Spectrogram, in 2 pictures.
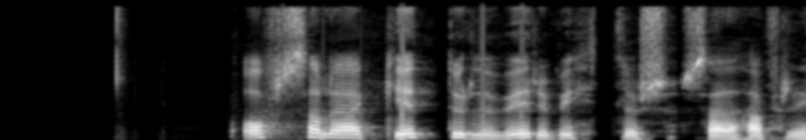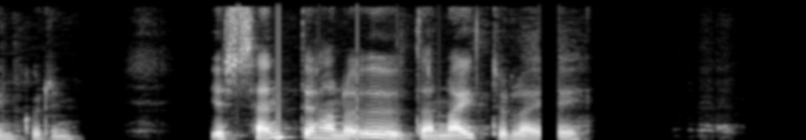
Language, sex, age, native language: Icelandic, female, 40-49, Icelandic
